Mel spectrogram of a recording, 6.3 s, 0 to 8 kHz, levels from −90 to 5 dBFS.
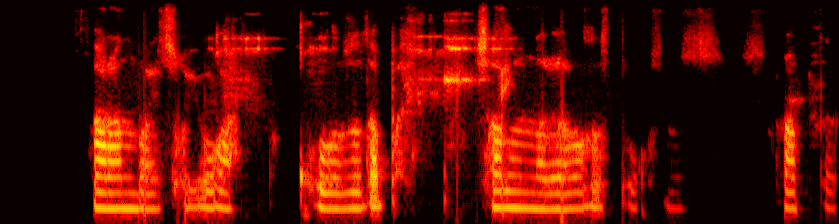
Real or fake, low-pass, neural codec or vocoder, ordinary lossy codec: real; 7.2 kHz; none; Opus, 32 kbps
